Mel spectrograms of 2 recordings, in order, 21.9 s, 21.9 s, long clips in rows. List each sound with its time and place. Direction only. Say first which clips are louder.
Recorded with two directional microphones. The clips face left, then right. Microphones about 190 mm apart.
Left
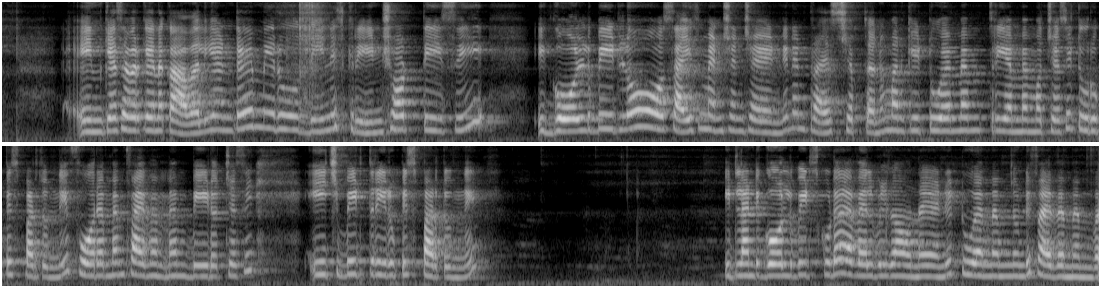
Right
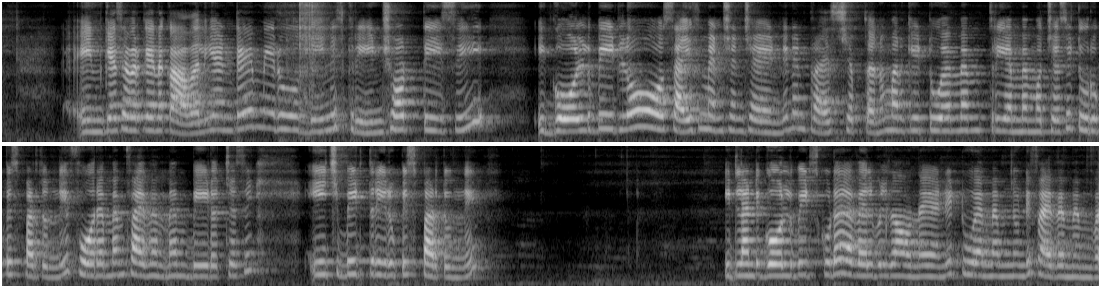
0.6 s a woman's voice: left 5 dB; 30° left (ahead or behind); by 15.7 s 5° left (ahead or behind)
18.2 s a woman's voice: even; centre (ahead or behind); by 21.9 s 30° left (ahead or behind)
